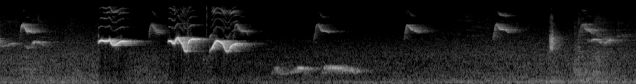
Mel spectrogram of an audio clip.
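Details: Male decoy bird delivers loud wavering whistled phrases, then spaced thin downslurred whistles, with a soft low cooing dove in the background.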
